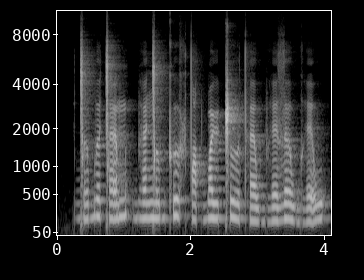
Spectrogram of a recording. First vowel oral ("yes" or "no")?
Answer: yes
